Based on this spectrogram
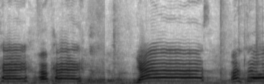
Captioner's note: speaks Chinese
